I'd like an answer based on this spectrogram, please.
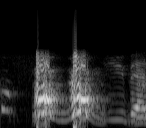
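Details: Two quick barks from Skooter, a mouthy pet dog talking back to his owner, followed by a short, tonal, whining vocal sound.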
